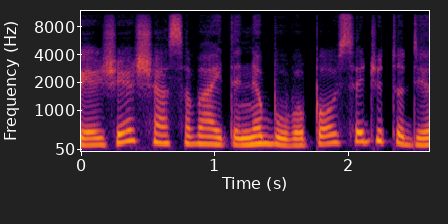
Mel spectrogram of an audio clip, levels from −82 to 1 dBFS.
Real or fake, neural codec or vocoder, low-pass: fake; codec, 16 kHz in and 24 kHz out, 0.9 kbps, LongCat-Audio-Codec, four codebook decoder; 10.8 kHz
